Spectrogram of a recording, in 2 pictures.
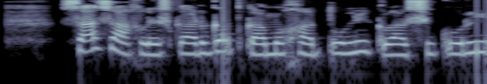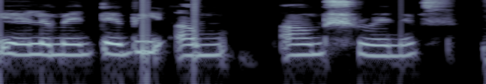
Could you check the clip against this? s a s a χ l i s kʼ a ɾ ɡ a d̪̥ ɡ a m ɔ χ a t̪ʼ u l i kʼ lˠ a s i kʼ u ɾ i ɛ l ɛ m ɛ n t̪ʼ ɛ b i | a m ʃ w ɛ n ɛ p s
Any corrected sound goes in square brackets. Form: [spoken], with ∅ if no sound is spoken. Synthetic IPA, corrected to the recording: s a s a χ l [ɛ] s kʼ a ɾ ɡ a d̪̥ ɡ a m ɔ χ a t̪ʼ u l i kʼ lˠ a s i kʼ u ɾ i ɛ l ɛ m ɛ n t̪ʼ ɛ b i | a m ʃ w ɛ n ɛ p s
